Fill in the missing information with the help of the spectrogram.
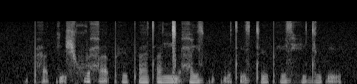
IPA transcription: pʰ a̰ k ḭ ʂ xʷ i ħ a̰ pʰ ø pʼ a tʼ a ŋ͡ǀ ḭ ħ e z kʷ ḛ kʷ a̰ tʼ ḛ z tʼ ø pʰ e z h i d ø p ḛ

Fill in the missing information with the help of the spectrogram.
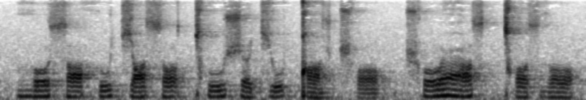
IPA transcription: ɦ o˨ s ɒ˨ h u˨˥ t͡ɕ ɒ˨ s ɔ˨ ǀʰ u˨˥ ʃ ə˨ t͡ɕ u˨˥ ǃ ɒ˨ z ʈ͡ʂʰ ɔ˨ | ʈ͡ʂʰ o˨˥ ʕ ɒ˨˥ s ǀʰ ɔ˨ s ð ɔ˨

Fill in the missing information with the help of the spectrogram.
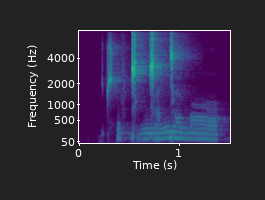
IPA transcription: t͡ʃʼ ɯ v ɡ͡ǁ a ŋ͡ǁ a ŋ͡ǀ œː m ɔː

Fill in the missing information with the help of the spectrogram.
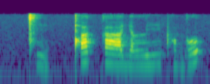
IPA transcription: ǀʰ i | ǃʼ a kː aː ʎ a lː iː pʰ õ ŋ ɡ o

